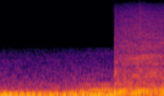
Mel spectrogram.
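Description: Loud low rumble of a motor vehicle running close by; near the end it suddenly grows fuller, with a steady low hum.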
